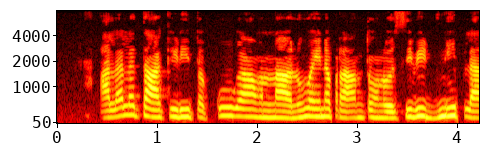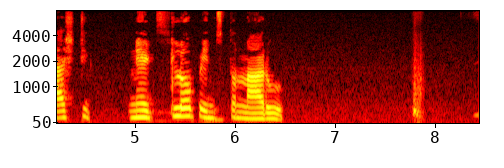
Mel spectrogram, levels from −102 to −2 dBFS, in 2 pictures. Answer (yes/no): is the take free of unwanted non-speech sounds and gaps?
no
